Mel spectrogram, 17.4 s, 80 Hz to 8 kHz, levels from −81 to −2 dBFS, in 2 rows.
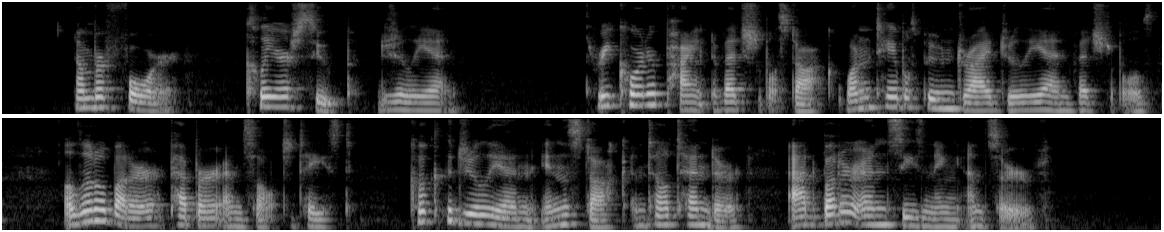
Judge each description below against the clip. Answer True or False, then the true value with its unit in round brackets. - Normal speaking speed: False (125 wpm)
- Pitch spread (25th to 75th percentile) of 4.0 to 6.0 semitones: True (4.9 semitones)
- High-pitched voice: False (165 Hz)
